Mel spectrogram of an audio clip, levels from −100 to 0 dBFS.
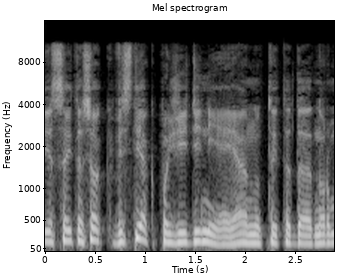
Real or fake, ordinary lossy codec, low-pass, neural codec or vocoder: real; AAC, 48 kbps; 10.8 kHz; none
